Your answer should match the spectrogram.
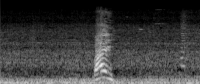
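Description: Low, steady rumble of a car's engine and tyres on the road, heard from inside the cabin.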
